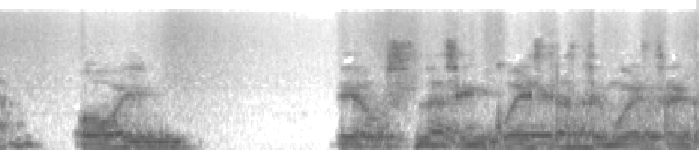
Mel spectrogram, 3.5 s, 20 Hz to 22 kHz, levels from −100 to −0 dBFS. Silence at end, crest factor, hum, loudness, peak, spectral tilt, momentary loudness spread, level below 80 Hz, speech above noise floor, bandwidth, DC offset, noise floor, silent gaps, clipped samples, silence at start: 0 s; 14 dB; none; -40 LUFS; -26 dBFS; -4.5 dB/octave; 8 LU; -70 dBFS; 31 dB; 16 kHz; under 0.1%; -70 dBFS; none; under 0.1%; 0 s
